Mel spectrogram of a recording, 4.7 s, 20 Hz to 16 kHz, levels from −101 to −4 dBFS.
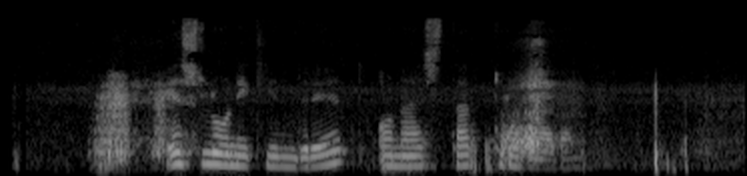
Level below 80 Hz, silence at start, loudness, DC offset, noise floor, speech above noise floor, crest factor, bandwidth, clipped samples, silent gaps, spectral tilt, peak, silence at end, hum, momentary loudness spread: under -90 dBFS; 0.55 s; -53 LUFS; under 0.1%; -79 dBFS; 27 dB; 18 dB; 11 kHz; under 0.1%; none; -4.5 dB/octave; -36 dBFS; 0.4 s; none; 11 LU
